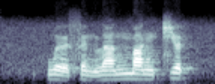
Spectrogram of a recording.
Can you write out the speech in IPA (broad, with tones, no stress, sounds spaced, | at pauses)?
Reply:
h w əː˧˩ s ə˧˩ n l a˨˦ n m a˧ ŋ t͡ɕ ə˦˥ t̚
